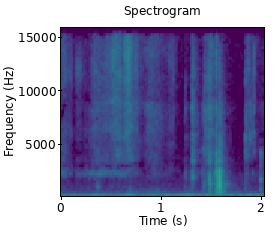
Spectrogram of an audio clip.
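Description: Faint rustling and crinkling of a thin sticker sheet being handled and lifted, with a few sharper crinkles about one and a half seconds in.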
